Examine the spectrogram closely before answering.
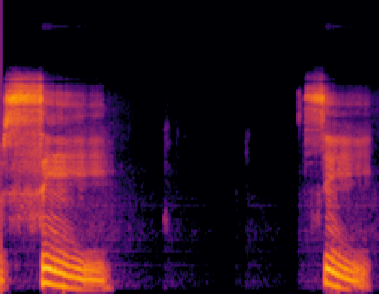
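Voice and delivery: C stretched long, gliding down; drawn-out letter. Shown as a demonstration. Teacher dictating a letter to a young pupil, drawn-out C. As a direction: draw out both ends of "C" slowly.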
